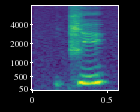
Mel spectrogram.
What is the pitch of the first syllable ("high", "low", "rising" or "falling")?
rising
